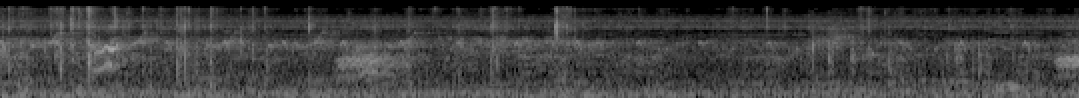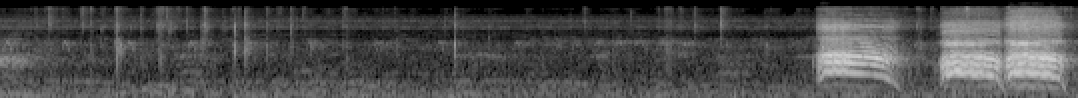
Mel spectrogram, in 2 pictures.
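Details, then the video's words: Crows fighting over food: after long quiet stretches with faint distant bird chirps, two loud, raspy, harsh caws burst out close together near the end, each roughly half a second long. "কাকের ডাক Crow Sound Crow ki Awaz Loudly | Crow bird Fight for Food"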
